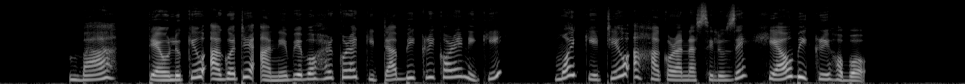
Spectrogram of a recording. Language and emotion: Assamese, surprised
